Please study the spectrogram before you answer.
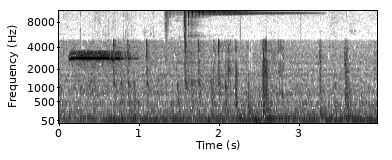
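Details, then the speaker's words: Real NICU recording of a preterm baby in active sleep between care, from a 10-hour observation: a short electronic monitor alarm rises over quiet unit noise, followed by distress signs and waking. "So it's not well installed because it's in between care, and the baby was sleeping in active sleep state. And look, the alarm is coming,"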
